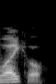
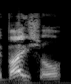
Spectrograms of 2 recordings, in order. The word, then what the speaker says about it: Weichel: And I know he pronounces his W's with V's too, because I heard him do it while I was talking to him. He said vate instead of wait.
